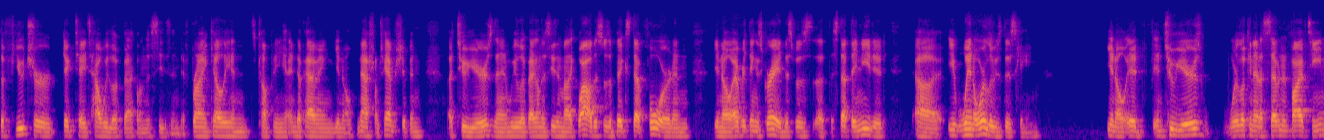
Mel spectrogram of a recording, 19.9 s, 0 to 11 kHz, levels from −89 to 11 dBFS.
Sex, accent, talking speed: male, American, 225 wpm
